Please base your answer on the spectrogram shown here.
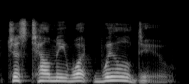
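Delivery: high, wheedling man-of-the-world patter; a hint of a knowing little lawyer; sly attorney, coaxing. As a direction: draw him in like a confidant. The attorney talks in the story.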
